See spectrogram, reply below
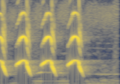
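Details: Javan myna morning tutor song for training birds: four loud, screechy whistled notes, each rising briefly and then sliding steeply downward, repeated about every third of a second, with faint low hum beneath.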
